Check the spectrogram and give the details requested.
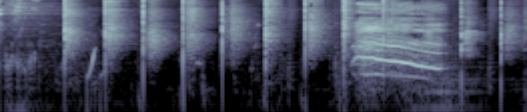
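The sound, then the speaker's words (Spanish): Someone mimics a duel of two lightsabers, to be replaced with effects in post-production, with a rapid series of sharp slap-like clashes, roughly two per second, and a sustained humming, wavering vocal swoosh in the middle, loud. “Esto luego en postproducción serán dos espadas láser. Hacer el ruido de...”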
